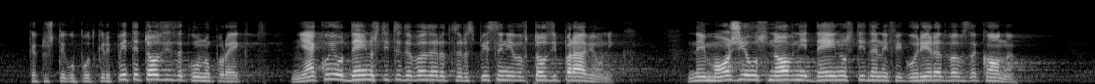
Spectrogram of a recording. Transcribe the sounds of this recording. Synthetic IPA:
kɐt̪ɔʃt̪ɛɡopot̪kɾɛpit̪ɛt̪ɔzizɐkonopɾoɛkt̪ | nʲakoiod̪ːɛjnost̪it̪ɛd̪ɐbɤd̪əɾət̪ɾɐspisənivɐft̪ɔzipɾavilˠnḭk | nɛmɔʒɛosnɔvnid̪ɛjnost̪id̪ɐnɛfiɡʊɾiɾət̪vɐvzɐkɔnə̰

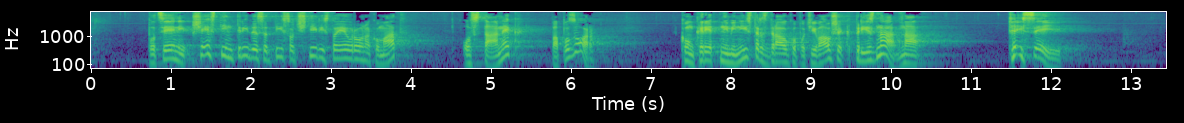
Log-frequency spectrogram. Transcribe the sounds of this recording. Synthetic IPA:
pɔt̪seːniʃeːst̪int̪ɾiːd̪ɛsət̪ːiːsɔt͡ʃʃt̪iːɾist̪ɔewɾɔwnakɔmat̪ | ɔst̪a̰ːnɛkpapɔzɔɾ | kɔŋkɾeːt̪niminiːst̪əɾzd̪ɾawkɔpɔt͡ʃiʋawʃɛkpɾiznana | t̪ɛjsejḭ

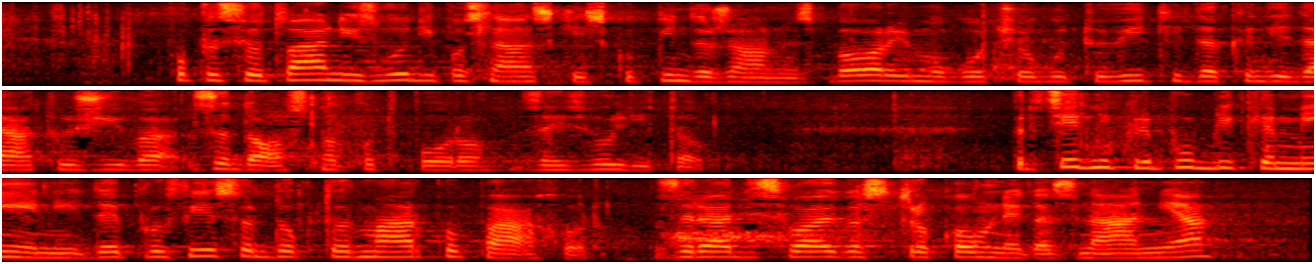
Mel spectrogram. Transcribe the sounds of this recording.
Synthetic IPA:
pɔpɔsɛɔt̪ʋaːɾniizʋoːd̪ipɔslaːnskixskupiːnd̪əɾʒaːwnɛzbɔːɾɛjɛmɔɡoːt͡ʃɛuɡɔt̪ɔʋiːt̪id̪akand̪id̪aːt̪uʒiːʋazad̪ɔst̪nɔpɔt̪poːɾɔzaizʋɔliːt̪ɛw | pɾɛt̪seːd̪nikɾɛpublikɛmeːnid̪ajɛpɾɔfeːsɔɾd̪oːkt̪ɔɾmaɾkɔpaːxɔɾzaɾaːd̪isʋɔːjɛɡast̪ɾɔkɔwnɛɡaznaːnja

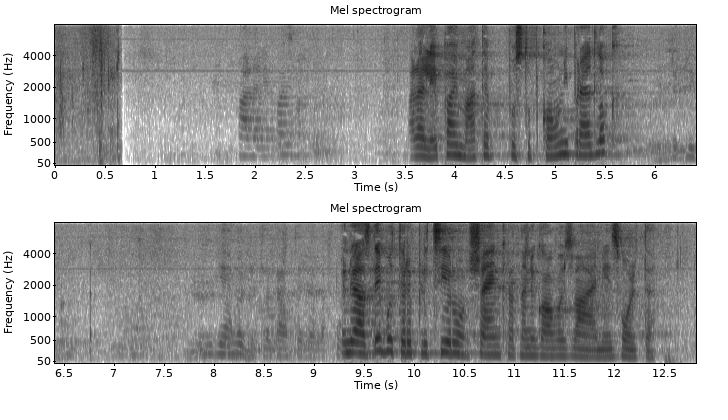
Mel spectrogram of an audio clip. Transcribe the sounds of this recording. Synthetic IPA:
aːlaleːpaimaːt̪ɛpɔst̪ɔpkɔwnipɾɛːd̪lɔk | jazd̪ajboːt̪ɛɾɛplit̪siːɾwʃɛɛŋkɾat̪nanjɛɡɔːʋɔizʋaːjanjɛizʋoːlt̪ɛ

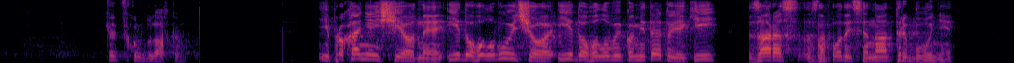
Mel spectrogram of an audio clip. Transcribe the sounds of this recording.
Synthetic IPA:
k̪ɛsʲɪ̥kunʲbʊd̪lˠɑskɐ | ipɾɔxɑnʲːɐjʃt͡ʃɛɔd̪nɛʔid̪ɔɦɔlˠɔʋujʊt͡ʃɔɦɔʔid̪ɔɦɔlˠɔʋɪkɔmʲit̪ɛt̪ʊjɐkʲij | zɑɾɐz̥znɐxɔd̪ɪt͡sʲːɐnɐt̪ɾɪbunʲḭ

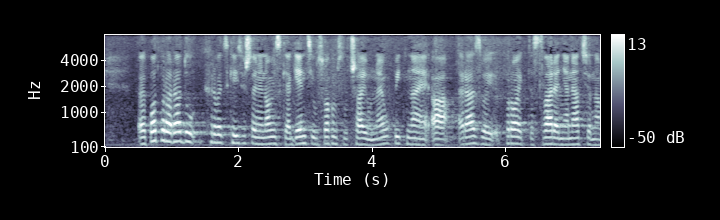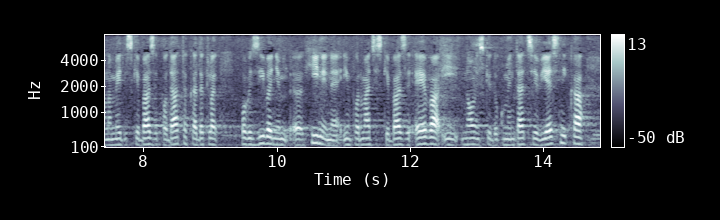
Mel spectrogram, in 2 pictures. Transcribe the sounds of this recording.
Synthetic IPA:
po̞t̪̚po̞ɾaɾaːd̪uxr̩ʋat̪ske̞izʋje̞ʃt̪ajneno̞ʋinskeaɡe̞nt̪sije̞usʋako̞mslˠut͡ʃajune̞upit̪naje̞ʔaɾaːzʋo̞jpɾo̞je̞kt̪ast̪ʋaːɾaɲanat̪sio̞nalˠneme̞ːd̪iske̞baːze̞po̞d̪aːt̪akad̪akle̞ | po̞ʋe̞ziːʋaɲemxinine̞̰ʔinfo̞ɾmaːt̪sijske̞baːze̞ʔeʋaʔino̞ʋinske̞d̪o̞kume̞nt̪aːt̪sije̞ʋje̞st̪nika

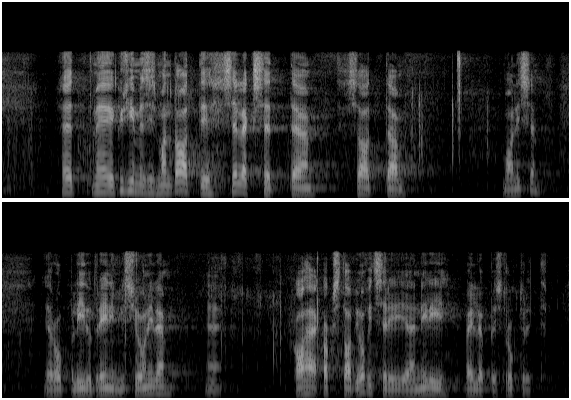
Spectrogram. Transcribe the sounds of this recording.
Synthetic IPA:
e̞t̪ːme̞kys̬ime̞s̬ismɑnd̪̥ɑːt̪ːˑise̞lːe̞kse̞t̪ː | sɑːt̪ːˑɑ | mɑːlʲisːe̞ | e̞wɾo̞ːpˑːɑliːd̪ut̪re̞ːniŋɡ̥misːio̞ːnʲile̞ | kɑɦekɑkst̪ɑːbio̞fit̪se̞ɾijɑne̞lʲivælʲjɑɤpːˑest̪ruk̚t̪uɾit̪ːˑ

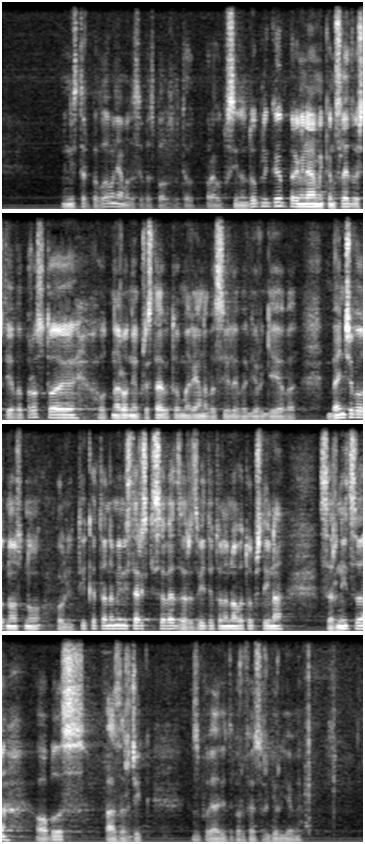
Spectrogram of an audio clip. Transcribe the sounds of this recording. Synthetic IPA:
minist̪əɾpɐvlˠɔvənʲaməd̪ɐsɛbɐspɔlˠzvət̪ɛot̪̚pɾavot̪o̥sinɐd̪uplikəpɾɛminavɐmɛkəmslɛd̪vəʃt̪iəvɐpɾɔst̪ɔjɛot̪nɐɾɔd̪nijəpɾɛt̪st̪avit̪ɛlˠmɐɾianəvɐsilʲɛvəɡʲjʊɾɡʲiɛvə | bɛnt͡ʃɛvəot̪nɔsnopolit̪ikət̪ənɐminist̪ɛɾskisɐvɛt̪zɐɾɐzvit̪iɛt̪onɐnɔvət̪əopʃt̪ina | sɐɾnit̪səɔblˠəst̪ | pazəɾd͡ʒik | zɐpovʲjad̪əjt̪ɛpɾofɛsoɾɡʲʊɾɡʲiɛvə

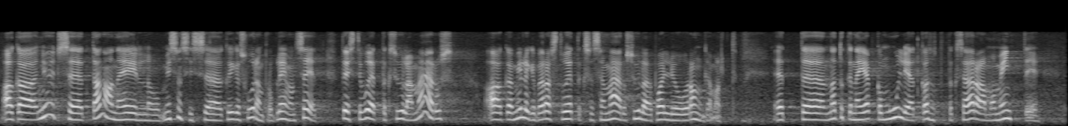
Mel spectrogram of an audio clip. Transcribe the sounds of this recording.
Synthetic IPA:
ɑɡ̥ɑnyːd̪̥se̞t̪ænɑne̞e̞ːlnuwmisːo̞nsiskɤjɡ̥e̞suːɾe̞mpro̞b̥le̞ːmo̞nse̞ːt̪ːɤ̞est̪ivɤe̞t̪ːˑɑksylemæːɾus | ɑɡ̥ɑmilːeɡ̥ipæɾɑst̪vɤ̞e̞t̪ːˑɑksesemæːɾusylepɑlʲjuɾʔɑŋɡ̥e̞mɑ̰lt̪ˑ | e̞t̪ːnɑt̪ːukːˑe̞nejæb̥̚kɑmulʲːjɑt̪ˑkɑsut̪ːˑɑ̥t̪ːˑɑkse̞æɾɑmo̞me̞nʲt̪ːˑi

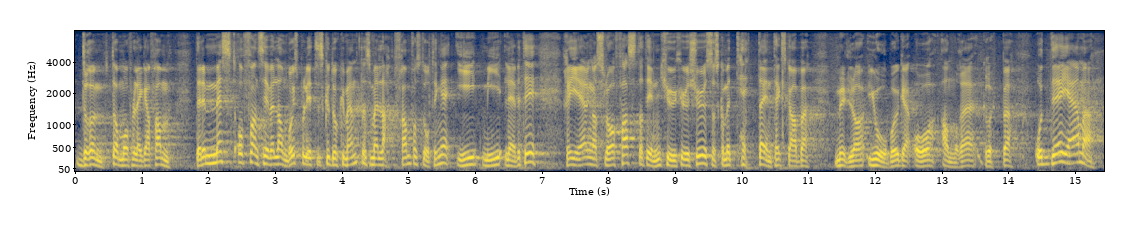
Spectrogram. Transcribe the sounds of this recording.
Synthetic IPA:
d̪ʁœmt̪əɔmɔfoːlɛɡːɑfʁɑmː | d̪̥ɛæd̪ɛmɛst̪ɔfːɑnsiːʋəlɑnbʁʉːkspʰʊliːt̪ɪskəd̪ʊkʉmɛnt̪əsɔmælɑkt̪fʁɑmfɔʁst̪uːʁt̪ʰɪŋːəɪmileːʋət̪ʰiː | ʁɛjeːɾɪŋɑsloːʁfɑst̪ɑt̪ɪnːn̩çʉːəçʉːəʂʉːsɔskɑlmɛt̪ʰɛt̪ːɑɪnt̪ɛk̚t̪skɑːbə | mʏd̪ləjuːʁbʁʉːkə̰ʔɔʔɑnd̪ʁəɡɾʉpːəɾʔɔd̪ɛjæːʁmɛ

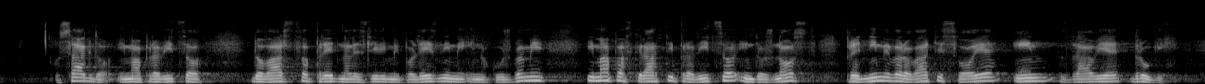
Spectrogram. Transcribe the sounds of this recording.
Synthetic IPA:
usaɡd̪ɔ̰ʔimapɾaʋit̪sɔd̪ɔʋaːɾst̪ʋapɾɛd̪nalɛzliːʋimibɔleːznimiʔinɔkuːʒbamiːmapaxkɾaːt̪ipɾaʋiːt̪sɔʔind̪ɔwʒnɔːst̪pɾɛd̪ɲiːmiʋaɾɔʋaːt̪isʋɔːjɛinzd̪ɾaːwjɛd̪ɾuːɡix

